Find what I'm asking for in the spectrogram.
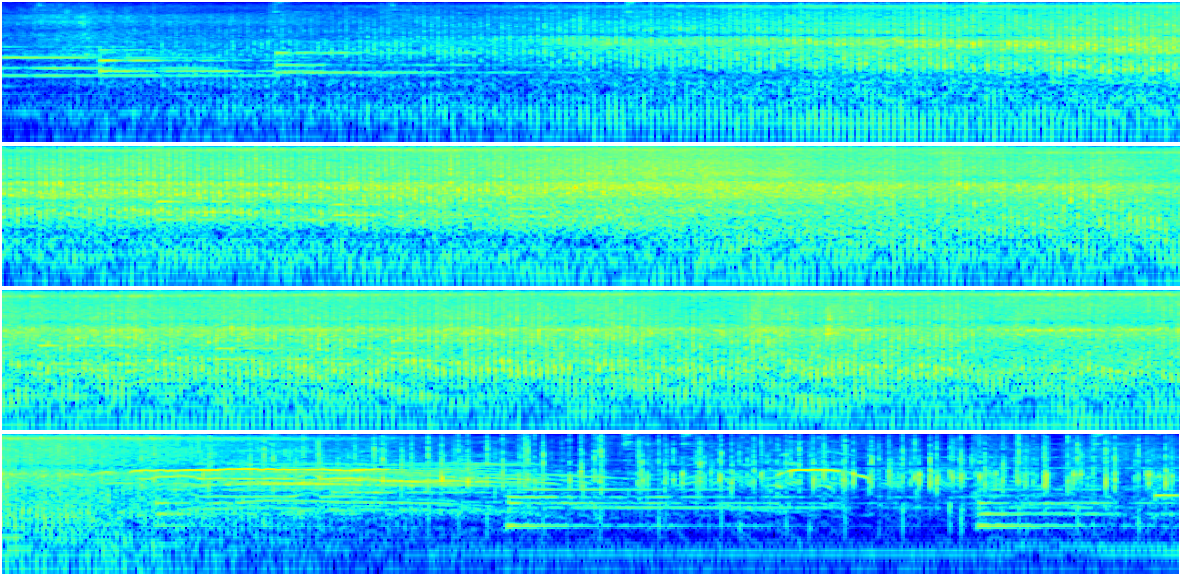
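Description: An air ambulance helicopter passes overhead, its rotor thump swelling to a loud, sustained roar and then fading; a few bird chirps appear near the end.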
